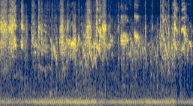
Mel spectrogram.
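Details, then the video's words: Budgerigar breeding pair at home, continuous dense warbling chatter with high chirps and squeaky notes running without pause, a low hum in the background. "Adorable Budgies Chirping Sounds"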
